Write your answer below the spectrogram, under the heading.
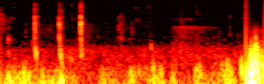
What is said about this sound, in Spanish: ¿Tú vas a ser mi caballo? Qué bonito Chabelo. Qué hermoso Chabelito. ¿Mm? Vamos a caminar, bonito.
